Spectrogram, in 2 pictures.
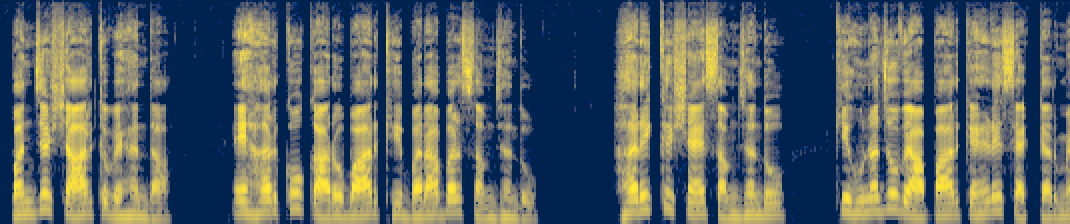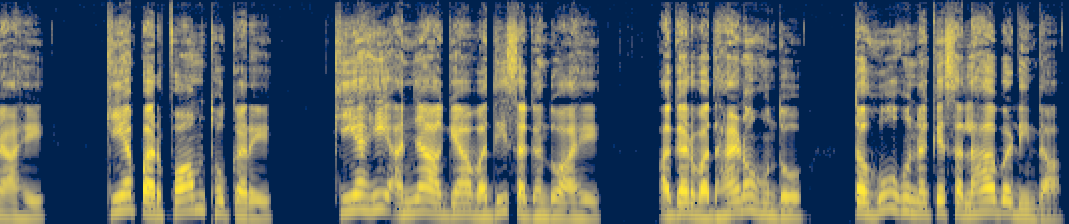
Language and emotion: Sindhi, neutral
